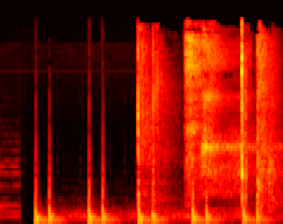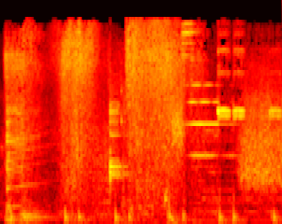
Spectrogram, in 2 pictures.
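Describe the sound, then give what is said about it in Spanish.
A heartbeat sound effect in a Cadena Ser radio promo for the sports show El Larguero: deep double thumps beating steadily, at first alone, then continuing under a dense, loud wash of bright noise and swelling effects. “Cada noche en El Larguero siente el latido del deporte con Manu Carreño.”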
